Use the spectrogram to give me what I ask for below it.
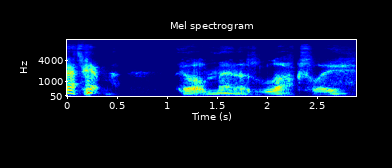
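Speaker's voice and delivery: rough, gravel-laden delivery. Imagining a movie scene with the sheriff talking: Michael Wincott gravelly voice. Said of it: "with that gravelly voice of his".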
